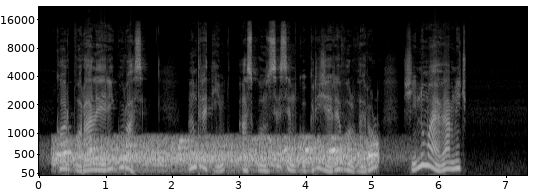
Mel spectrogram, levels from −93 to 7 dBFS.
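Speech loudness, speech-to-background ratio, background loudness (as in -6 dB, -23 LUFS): -31.5 LUFS, -5.0 dB, -26.5 LUFS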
